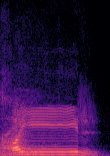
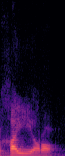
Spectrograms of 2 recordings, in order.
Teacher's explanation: اگر را ساکن قبلش یا ساکن باشه دیگه به قبلش نمیخواد نگاه کنی، همون یا ساکن موجب ترقیق میشه · Shown in: first take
